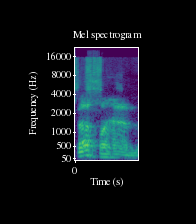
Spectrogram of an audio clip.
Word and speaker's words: Bethlehem: I guess I say Bethlehem really fast because people have said it's not Bethlehem, it's Bethlehem. And well, it's not one syllable; it's 3 syllables. Bethlehem. Right? That's 3 syllables.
